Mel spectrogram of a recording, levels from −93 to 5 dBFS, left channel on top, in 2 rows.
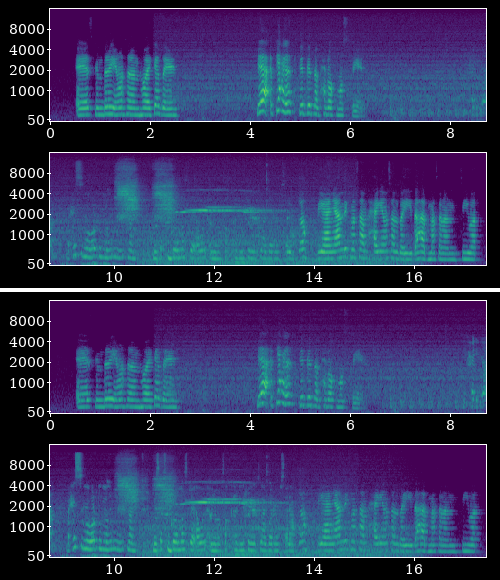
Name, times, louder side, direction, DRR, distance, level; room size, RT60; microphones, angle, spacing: voice 1, 0.5-2.6 4.1-6.3 13.5-17.2, left 5 dB, 60° left, 0.4 m, -31 dB
sound 1, 2.1-14.9, left 2 dB, 80° left, 1.6 m, -46 dB
sound 2, 6.6-12.6 13.0-13.1, left 1 dB, 15° left, 0.7 m, -54 dB
voice 2, 8.3-13.7, right 5 dB, 60° right, 0.4 m, -36 dB
Animal, 10.4-16.2, right 2 dB, 40° right, 1.3 m, -39 dB
4.1 x 3.1 x 3.7 m
head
